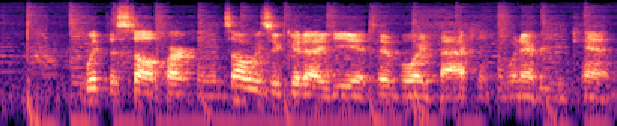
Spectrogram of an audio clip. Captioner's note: voiceover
